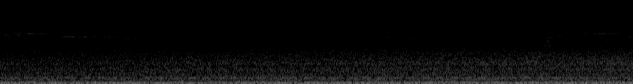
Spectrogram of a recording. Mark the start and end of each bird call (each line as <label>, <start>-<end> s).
unidentified bird, 0.0-6.3 s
